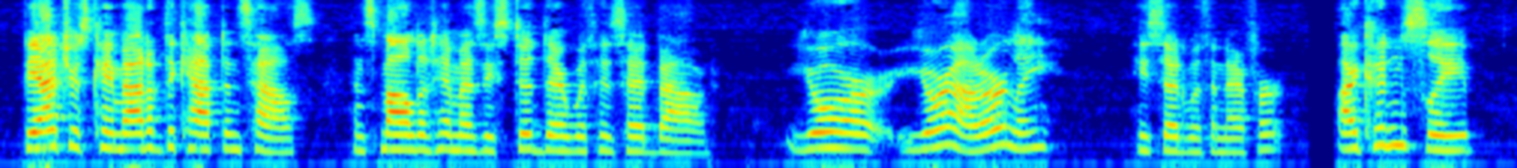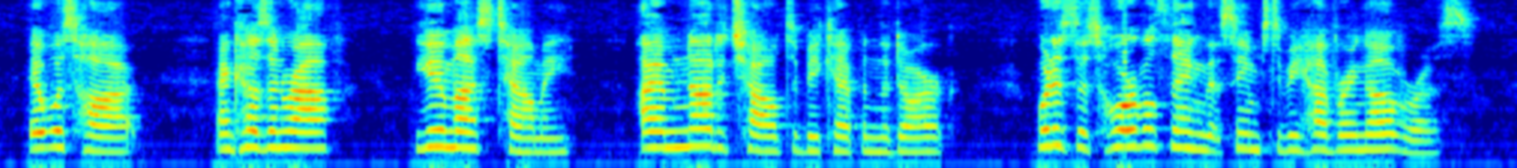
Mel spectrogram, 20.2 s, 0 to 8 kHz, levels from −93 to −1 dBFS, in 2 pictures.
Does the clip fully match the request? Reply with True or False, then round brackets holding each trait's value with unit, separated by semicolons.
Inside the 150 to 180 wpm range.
False (190 wpm)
